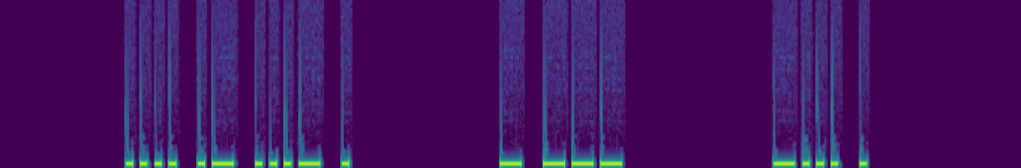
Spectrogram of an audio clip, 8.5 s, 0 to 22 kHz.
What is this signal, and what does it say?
Morse code, heard as a keyed tone, about 20 wpm, 700 Hz. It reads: HAVE TO BE
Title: 3x Word-Spacing - Sets of 3 Words - 20wpm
